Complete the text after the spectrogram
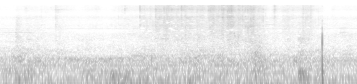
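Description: Fabric rustles softly as hands smooth it flat.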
